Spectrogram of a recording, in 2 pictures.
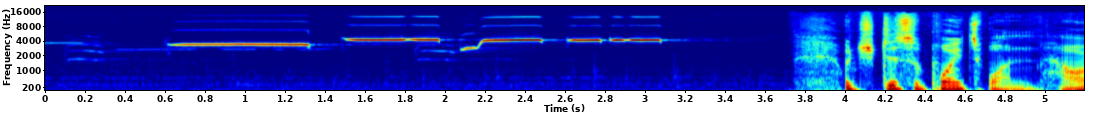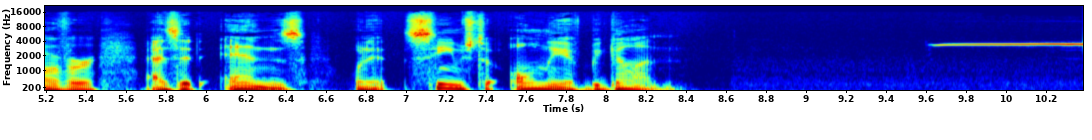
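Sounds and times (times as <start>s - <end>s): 
white-throated sparrow whistled song: 0.0s - 3.4s, 9.6s - 10.3s
speech: 3.9s - 8.4s.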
